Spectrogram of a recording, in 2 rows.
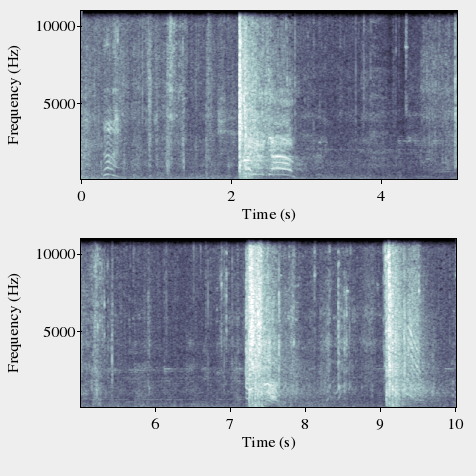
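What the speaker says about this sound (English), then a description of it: "Stop shooting me." Scattered gunfire in The Last of Us Part 2: three loud, close shots spaced several seconds apart, each sharp and booming, with a player's voice talking over the quieter stretches between them.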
